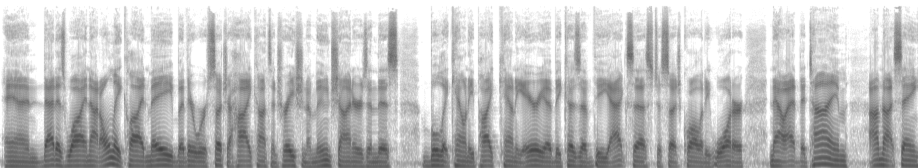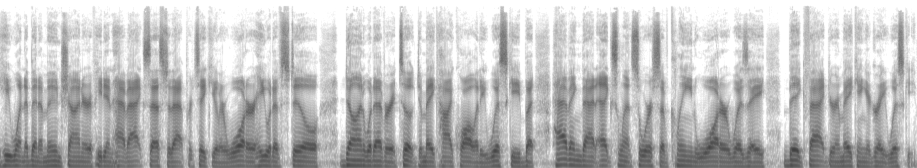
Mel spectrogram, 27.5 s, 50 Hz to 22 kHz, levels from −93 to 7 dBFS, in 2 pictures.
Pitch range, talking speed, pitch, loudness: 100-115 Hz, 185 wpm, 110 Hz, -28 LUFS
